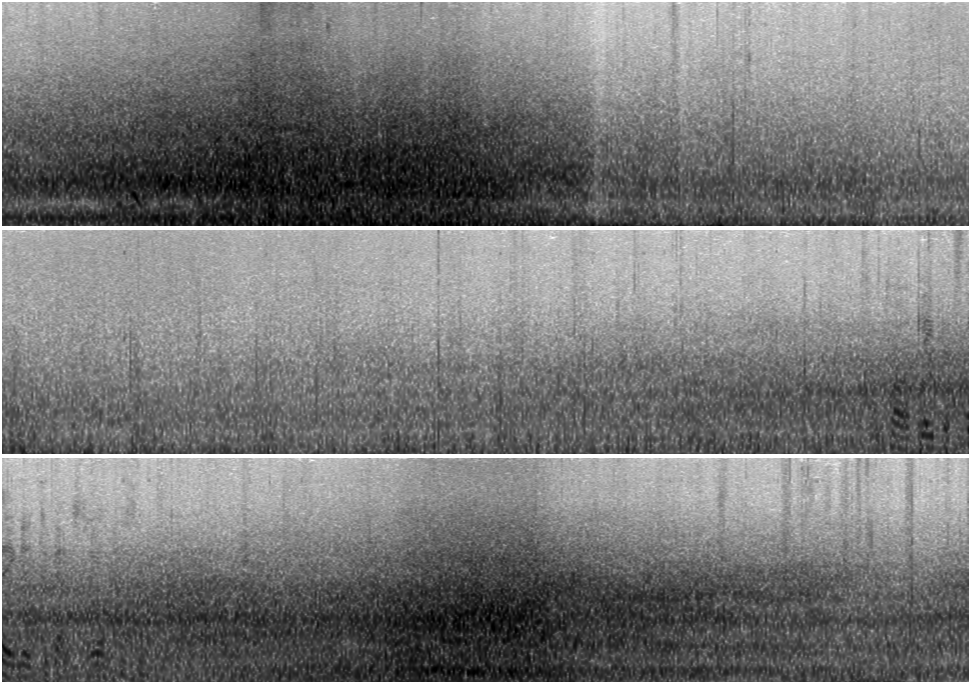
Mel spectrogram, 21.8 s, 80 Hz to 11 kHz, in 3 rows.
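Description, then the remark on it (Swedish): Two cars whoosh past on a 60 km/h road, one at the start and another near the end, each swelling up loudly and fading away over a steady outdoor rumble with some wind noise. “Framförallt när man går mörklagt och så känner man att bilarna susar förbi på 60-väg.”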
